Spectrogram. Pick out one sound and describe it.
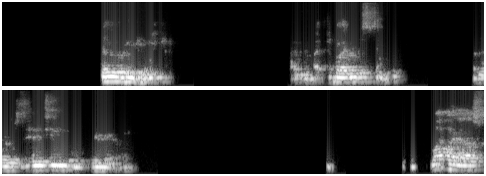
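A young man speaks calmly into a microphone, heard through an online call.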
